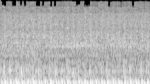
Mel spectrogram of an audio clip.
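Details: New Cascadia diesel at idle, exhaust leak being a common issue on these trucks. A rapid, even puffing tick locked to the idle firing pulses, the sharp chuff of an exhaust leak.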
